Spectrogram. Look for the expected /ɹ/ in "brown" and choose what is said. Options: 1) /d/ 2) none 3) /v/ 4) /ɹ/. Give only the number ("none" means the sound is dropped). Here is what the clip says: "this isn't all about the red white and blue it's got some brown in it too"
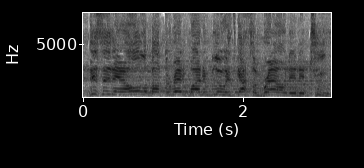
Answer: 4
